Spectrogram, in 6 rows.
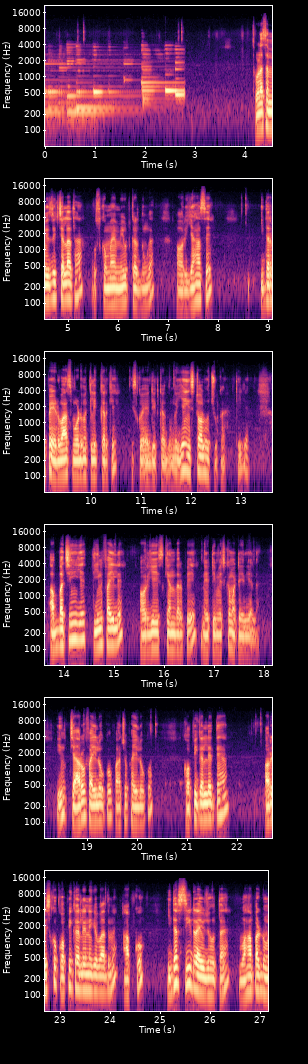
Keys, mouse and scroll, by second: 14.1-20.3 drag, 18.0 click, 20.3 right click, 22.3 click, 22.9 right click, 23.8 click.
